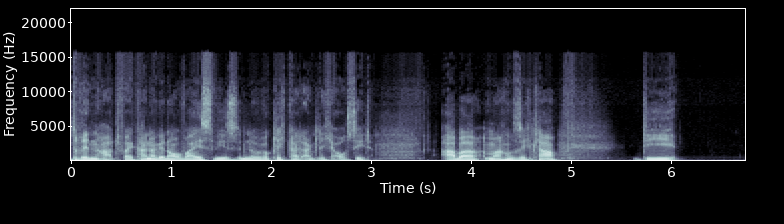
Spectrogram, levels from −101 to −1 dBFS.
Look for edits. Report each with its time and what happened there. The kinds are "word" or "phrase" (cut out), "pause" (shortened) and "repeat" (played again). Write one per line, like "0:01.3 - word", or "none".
0:04.6 - word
